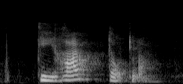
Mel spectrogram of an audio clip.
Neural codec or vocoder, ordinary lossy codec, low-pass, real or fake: codec, 24 kHz, 3 kbps, HILCodec; none; 7.2 kHz; fake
